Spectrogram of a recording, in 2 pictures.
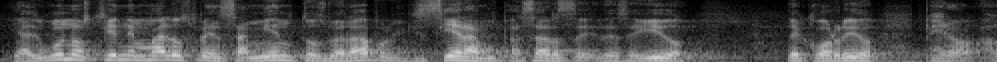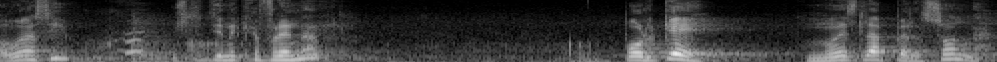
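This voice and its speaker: A man's voice: sits high, slight background noise. A man preaching a televised sermon, telling anecdotes and calling his listeners brothers. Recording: long hall reverb.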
